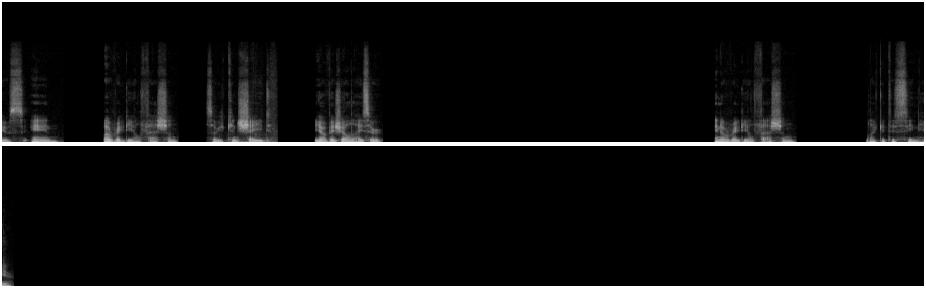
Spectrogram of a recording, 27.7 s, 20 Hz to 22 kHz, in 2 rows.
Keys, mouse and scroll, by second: 6.7-7.7 middle drag, 7.7 scroll down 2, 8.2-8.9 scroll up 4, 9.2-10.0 scroll down 2, 13.8-16.4 middle drag, 16.4 ctrl+shift+click, 17.1 click, 18.2 click, 19.5-21.7 middle drag, 21.7 click, 23.3-25.8 drag, 25.8-26.1 scroll up 1.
